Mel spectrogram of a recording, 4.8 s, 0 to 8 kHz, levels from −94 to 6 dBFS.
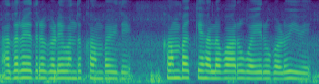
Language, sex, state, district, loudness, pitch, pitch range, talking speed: Kannada, female, Karnataka, Bidar, -17 LUFS, 230 Hz, 220-240 Hz, 100 wpm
